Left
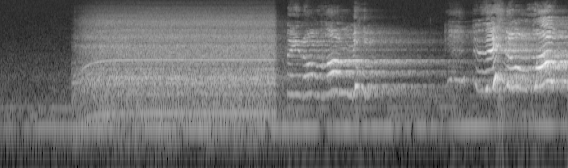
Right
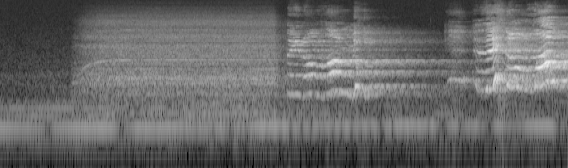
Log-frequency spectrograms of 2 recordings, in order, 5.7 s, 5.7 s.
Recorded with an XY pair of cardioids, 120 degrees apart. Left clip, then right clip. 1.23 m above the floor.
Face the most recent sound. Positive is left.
turn(degrees=10)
